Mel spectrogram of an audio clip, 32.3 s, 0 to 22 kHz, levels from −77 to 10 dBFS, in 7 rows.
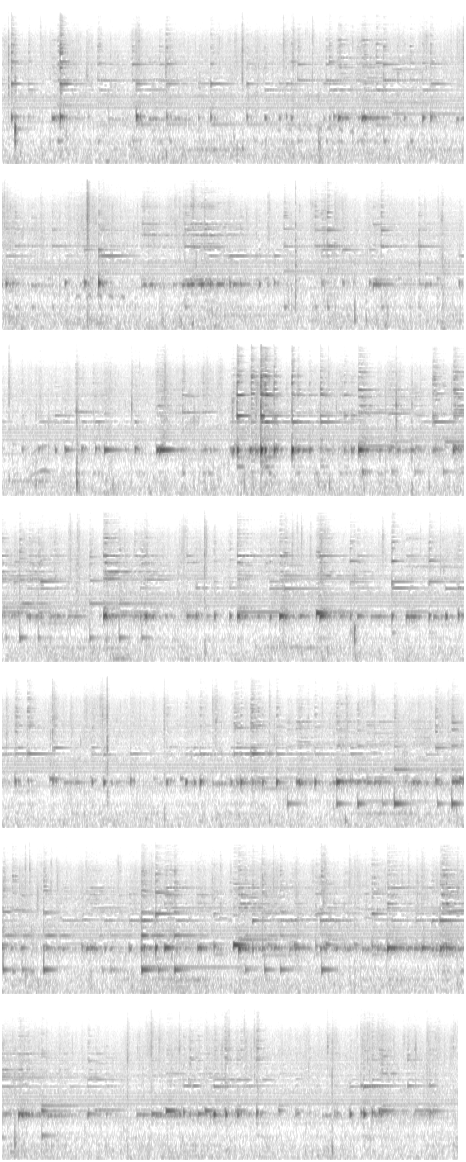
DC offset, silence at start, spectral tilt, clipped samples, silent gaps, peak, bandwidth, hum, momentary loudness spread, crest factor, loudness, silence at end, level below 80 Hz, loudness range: under 0.1%; 0 s; 0 dB/octave; under 0.1%; none; -4 dBFS; 17 kHz; none; 13 LU; 32 dB; -34 LUFS; 0 s; -64 dBFS; 10 LU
